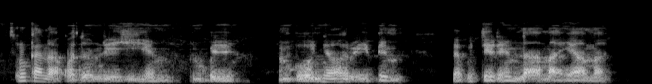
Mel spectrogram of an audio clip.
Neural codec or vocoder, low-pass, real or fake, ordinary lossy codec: vocoder, 22.05 kHz, 80 mel bands, HiFi-GAN; 7.2 kHz; fake; none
